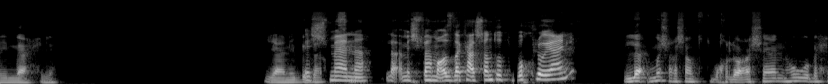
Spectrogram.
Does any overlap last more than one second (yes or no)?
no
